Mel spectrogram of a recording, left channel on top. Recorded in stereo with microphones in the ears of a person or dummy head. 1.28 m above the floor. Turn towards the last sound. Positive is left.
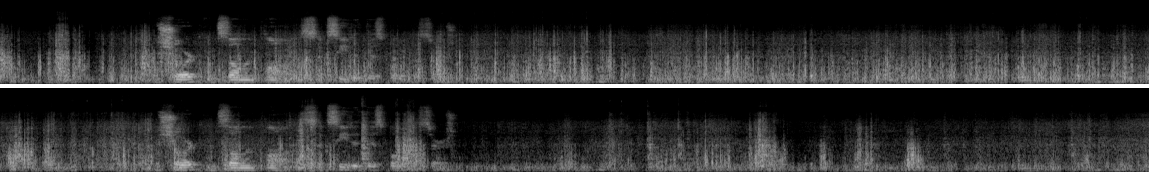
turn(degrees=-30)  # may be behind; listen again after turning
